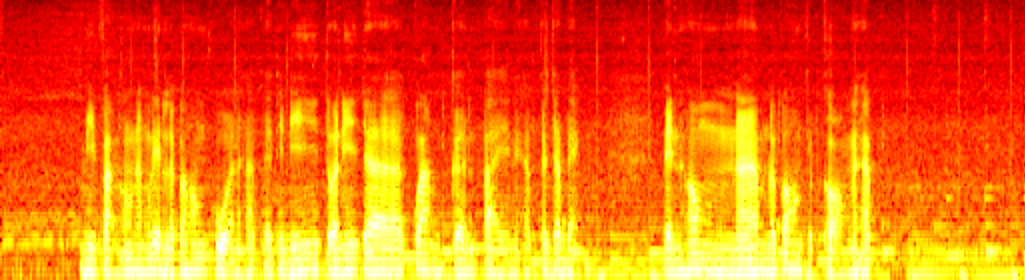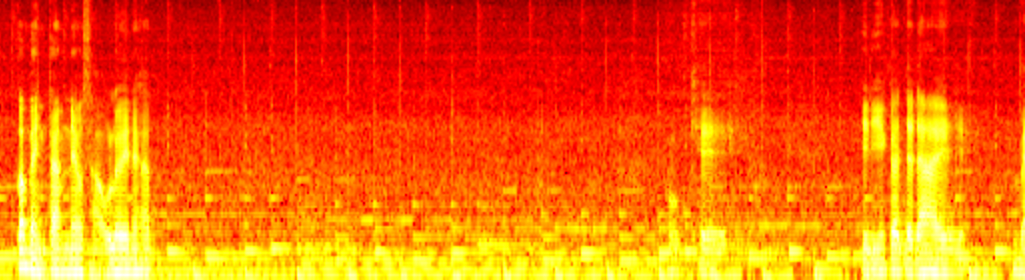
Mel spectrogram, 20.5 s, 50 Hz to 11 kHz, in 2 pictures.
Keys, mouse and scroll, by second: 0.4 middle click, 5.4-5.8 scroll up 1, 6.3 middle click, 7.5 click, 9.5 scroll up 1, 11.1 scroll up 1, 12.0 click, 12.5 scroll down 1, 12.7 middle click, 13.7 click, 16.5 scroll down 1, 17.0 middle click, 17.2 Escape, 17.7 scroll down 1, 17.9 middle click, 20.0 typing.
